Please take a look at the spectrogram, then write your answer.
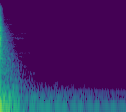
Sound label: KICK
